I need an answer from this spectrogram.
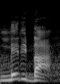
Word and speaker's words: Meribá: Nas leituras, geralmente a gente lê Massa e Meriba, mas a pronúncia certa é Massá e Meribá.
